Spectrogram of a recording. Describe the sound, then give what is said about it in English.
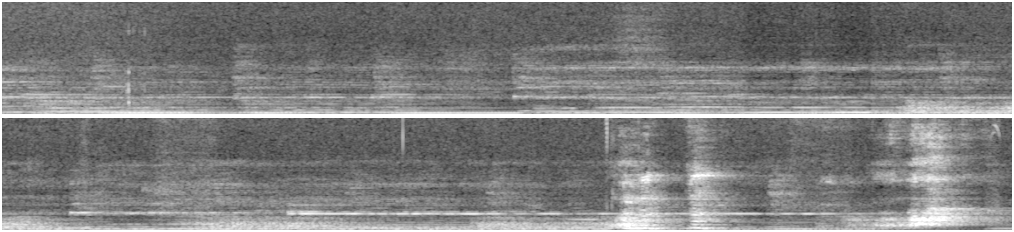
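A dog barks repeatedly, with rough, drawn-out barks in the middle and two sharper, louder barks near the end, all over a steady humming background. “Don't like other dogs.”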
